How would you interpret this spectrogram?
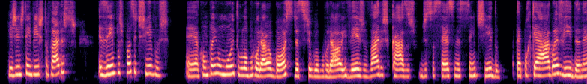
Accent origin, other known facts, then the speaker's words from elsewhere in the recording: Pará, Brazil; moved away; also born or lived in Parauapebas; eu sou da Amazônia, sou do Pará, né? Enquanto morei é, na região de Carajás, é próximo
